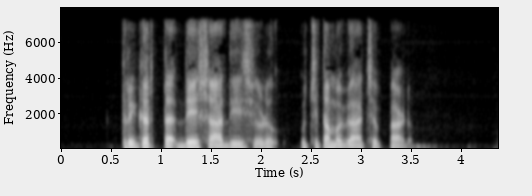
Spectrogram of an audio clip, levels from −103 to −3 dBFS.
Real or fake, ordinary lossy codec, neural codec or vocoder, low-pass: fake; MP3, 64 kbps; codec, 24 kHz, 6 kbps, HILCodec; 7.2 kHz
